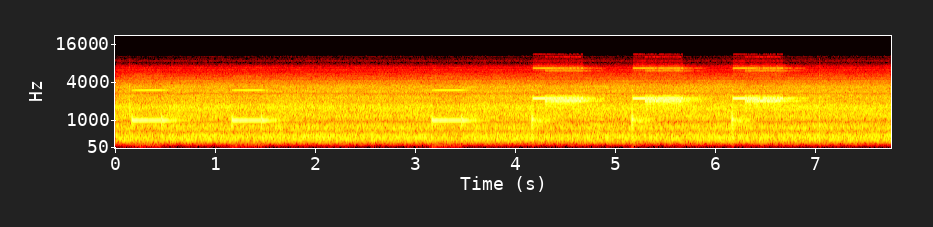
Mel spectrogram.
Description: Radio time signal (CHU, Canada), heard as beeps and data bursts, one a second, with radio static and room echo.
